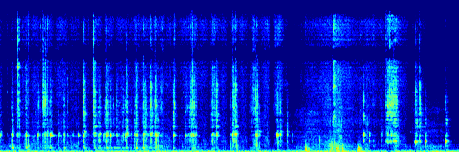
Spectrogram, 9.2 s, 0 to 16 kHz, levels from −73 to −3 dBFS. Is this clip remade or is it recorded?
remade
